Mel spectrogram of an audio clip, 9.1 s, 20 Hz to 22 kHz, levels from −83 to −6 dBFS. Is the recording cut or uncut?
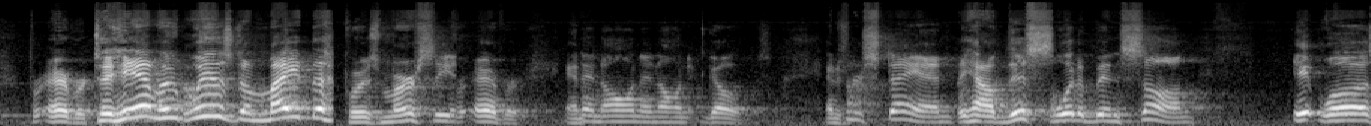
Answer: cut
